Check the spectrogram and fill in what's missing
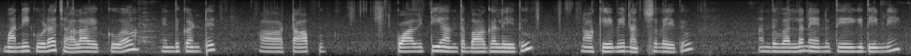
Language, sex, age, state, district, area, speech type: Telugu, female, 30-45, Andhra Pradesh, Chittoor, urban, spontaneous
